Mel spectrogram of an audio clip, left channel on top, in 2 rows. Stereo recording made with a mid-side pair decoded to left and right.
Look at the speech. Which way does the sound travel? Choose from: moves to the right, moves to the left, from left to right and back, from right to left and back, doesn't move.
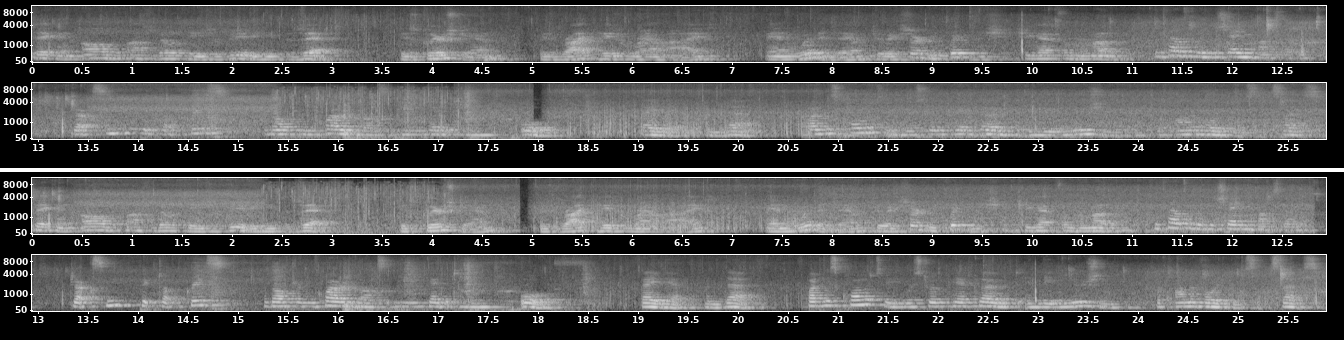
doesn't move.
